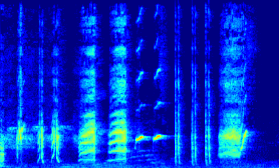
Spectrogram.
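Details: Male Javan myna calling companions, recording used to lure mynas: broad buzzy squawks alternating with short clear whistles and clicks, quiet background.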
